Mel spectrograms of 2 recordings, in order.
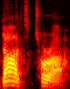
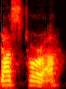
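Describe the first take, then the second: First: The first word ends with a t sound. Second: The first word ends with an s sound.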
